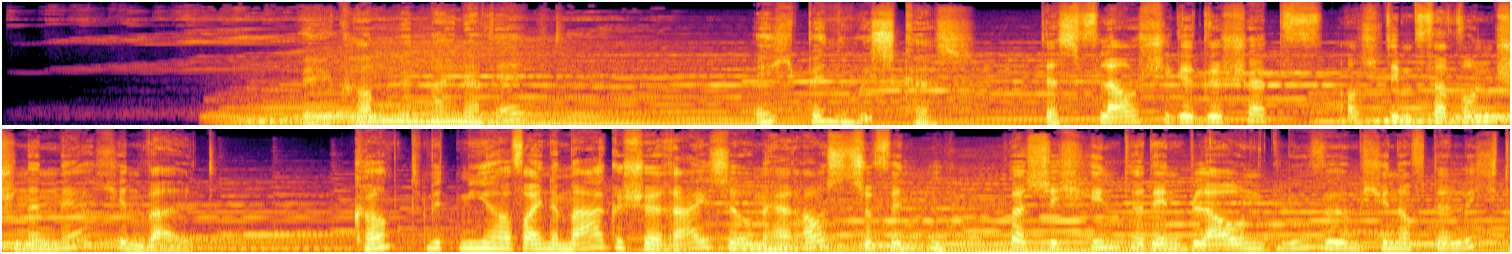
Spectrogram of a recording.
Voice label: Act, Lip-Sync (Synchron), German; Synchron - Whiskers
